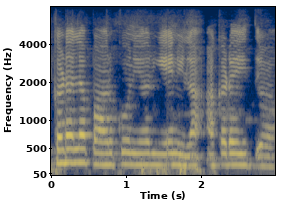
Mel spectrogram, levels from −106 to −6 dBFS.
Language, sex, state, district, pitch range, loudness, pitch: Kannada, female, Karnataka, Bellary, 195-210 Hz, -30 LUFS, 205 Hz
